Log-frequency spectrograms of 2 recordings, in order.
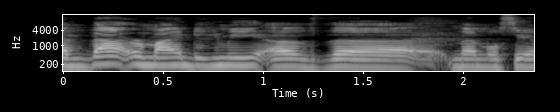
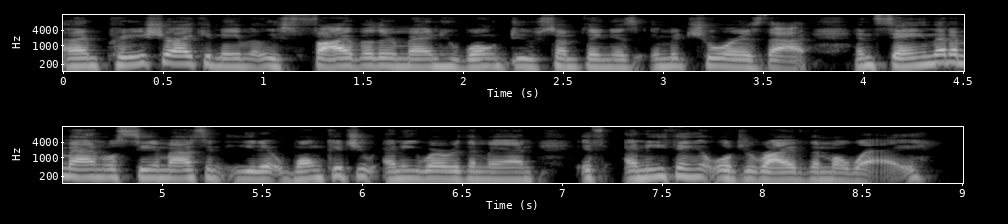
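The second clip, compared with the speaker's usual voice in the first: ordinary talk, nothing marked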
